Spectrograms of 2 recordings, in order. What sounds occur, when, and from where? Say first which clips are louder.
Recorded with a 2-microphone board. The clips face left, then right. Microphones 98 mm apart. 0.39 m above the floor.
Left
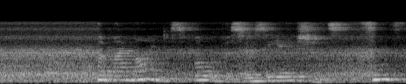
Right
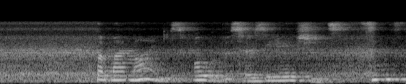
1.0 s a woman speaking: right 3 dB; 50° right (ahead or behind), 1.7 m; by 4.0 s 55° right (ahead or behind), 4.5 m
